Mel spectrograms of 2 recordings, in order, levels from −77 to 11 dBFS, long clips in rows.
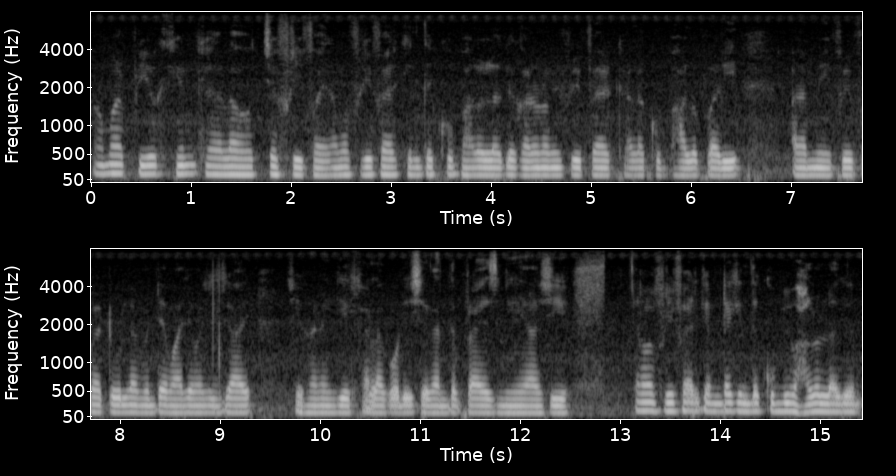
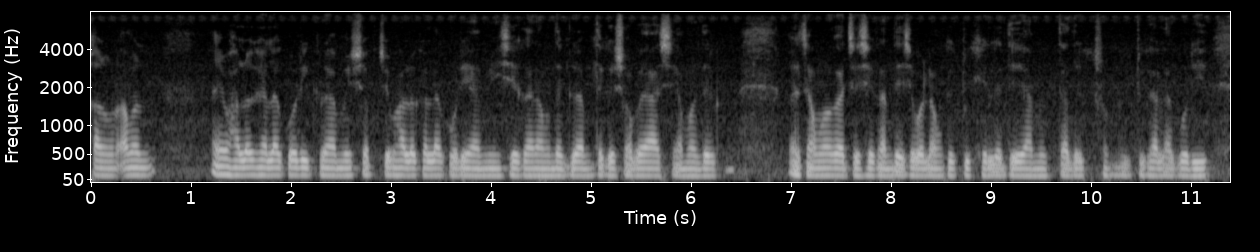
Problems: background sounds at intervals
